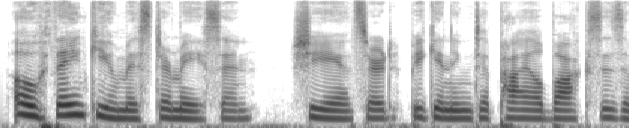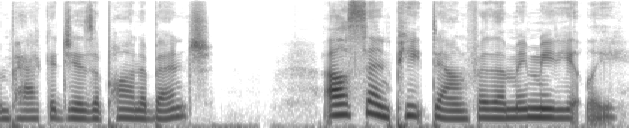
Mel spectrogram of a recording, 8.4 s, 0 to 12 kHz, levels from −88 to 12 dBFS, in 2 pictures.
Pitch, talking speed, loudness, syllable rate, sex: 190 Hz, 165 wpm, -20 LUFS, 5.1 syllables/s, female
